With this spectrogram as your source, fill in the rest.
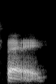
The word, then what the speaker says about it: Faye: Is that Faye or Fia? Let me make sure I pronounce that correct. It's Faye.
